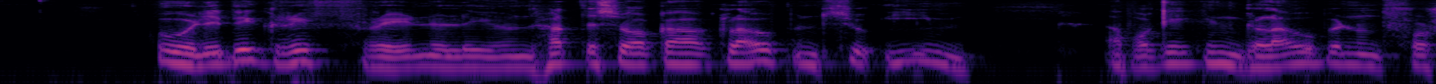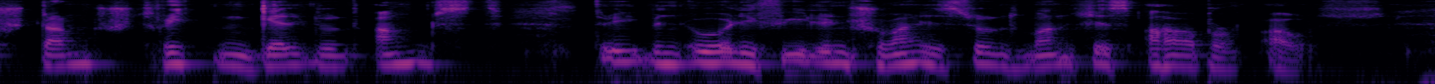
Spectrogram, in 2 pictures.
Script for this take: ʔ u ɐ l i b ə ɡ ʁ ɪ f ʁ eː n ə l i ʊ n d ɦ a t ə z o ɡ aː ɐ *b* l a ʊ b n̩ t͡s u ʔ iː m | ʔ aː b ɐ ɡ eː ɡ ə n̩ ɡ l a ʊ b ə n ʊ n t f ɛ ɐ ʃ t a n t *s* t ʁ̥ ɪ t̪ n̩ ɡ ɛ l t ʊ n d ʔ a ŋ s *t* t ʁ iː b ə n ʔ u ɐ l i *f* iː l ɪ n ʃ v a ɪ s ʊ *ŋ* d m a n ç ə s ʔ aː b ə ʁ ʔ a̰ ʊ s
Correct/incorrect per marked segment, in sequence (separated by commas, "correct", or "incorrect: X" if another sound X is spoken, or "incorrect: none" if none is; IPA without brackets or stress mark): incorrect: ɡ, incorrect: ʃ, correct, correct, incorrect: n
